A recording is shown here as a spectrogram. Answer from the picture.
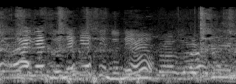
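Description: A crowd of people talking over one another, with high children's voices among them.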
